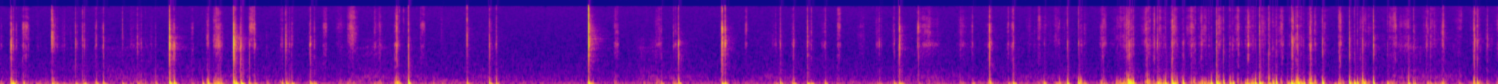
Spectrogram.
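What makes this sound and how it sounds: A single small solid cork stopper is pinched between the fingers of both hands while fingertips and nails scratch and rub it. It makes quiet, dry, irregular clicks and scratchy bursts with a dull low body and faint bright edges. The rubbing grows busier and denser toward the end.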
